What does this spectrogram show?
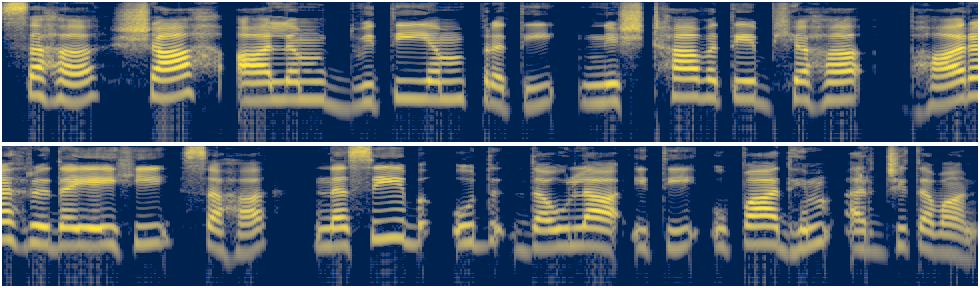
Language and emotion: Sanskrit, neutral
